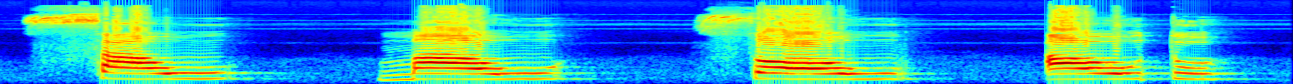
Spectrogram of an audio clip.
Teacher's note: esse desenho L, nessas palavras, tem sim o som do U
